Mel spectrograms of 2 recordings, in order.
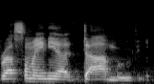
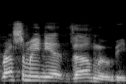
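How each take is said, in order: First: The word 'the' begins with a 'd' sound. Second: The word 'the' begins with a 'th' sound. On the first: The speaker calls it right. "It's WrestleMania da movie. That's that's an important distinction here" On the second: The speaker calls it wrong. "not WrestleMania the movie"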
